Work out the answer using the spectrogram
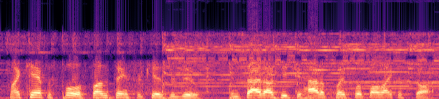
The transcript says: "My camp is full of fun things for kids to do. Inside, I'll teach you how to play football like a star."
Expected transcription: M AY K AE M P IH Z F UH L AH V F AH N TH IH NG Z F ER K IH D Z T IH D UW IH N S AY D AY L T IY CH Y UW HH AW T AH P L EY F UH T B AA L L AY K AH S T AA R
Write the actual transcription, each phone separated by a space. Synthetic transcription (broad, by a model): M AY K AE M P IH Z F UH L AH V F AH N TH IH NG Z F ER K IH D Z T IH D UW IH N S AY D AY L T IY CH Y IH HH AW T AH P L EY F UH T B AA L L AY K AH S T AA R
